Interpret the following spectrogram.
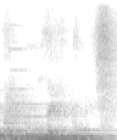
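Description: A woman's voice chanting numbers in a slow, drawn-out sing-song, each tone held long and steady.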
